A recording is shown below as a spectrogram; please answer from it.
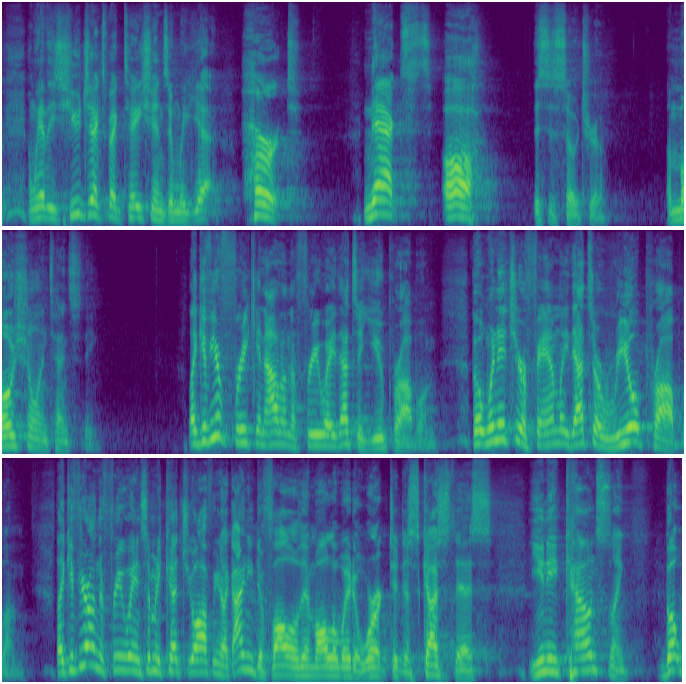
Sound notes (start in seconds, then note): none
